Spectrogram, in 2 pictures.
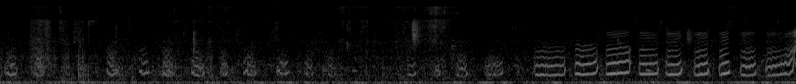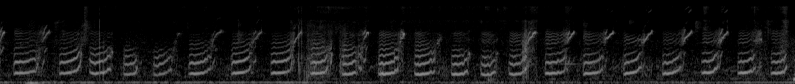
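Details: Newborn baby guinea pigs calling with a rapid series of rising squeaks, repeated nearly three times a second and growing louder and more regular midway, with a low background hum and soft human voice nearby.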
